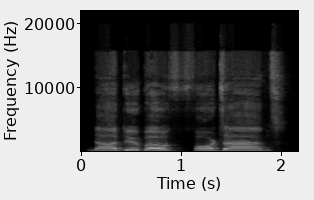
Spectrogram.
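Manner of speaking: high, loud, slow command; drill sergeant order. Pretend. Drill sergeant commanding the marchers, loud and slow. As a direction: bark the order at the troops. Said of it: "drill sergeant".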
